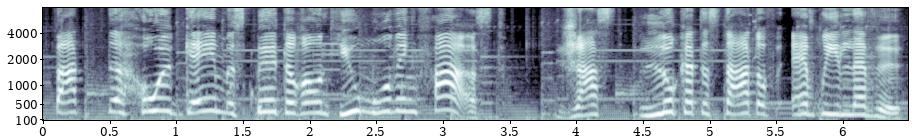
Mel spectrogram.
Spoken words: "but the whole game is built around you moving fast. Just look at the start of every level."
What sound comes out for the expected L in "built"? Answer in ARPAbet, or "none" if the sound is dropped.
L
